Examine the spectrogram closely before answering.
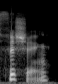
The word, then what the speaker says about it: phishing: The spelling distinguishes it as a cybercrime, but the pronunciation keeps the analogy perfectly intact.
